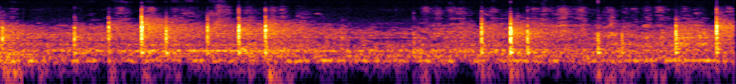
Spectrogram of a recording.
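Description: Chalk writing on a chalkboard: an irregular string of sharp taps and short scratches as each letter is stroked on.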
